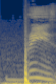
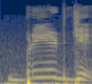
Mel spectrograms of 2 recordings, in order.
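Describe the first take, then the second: First: No d sound is heard before the end. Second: A clear d sound is heard before the end. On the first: The speaker calls it right. "यहाँ पे ब्रिज पढ़ना है" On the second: The speaker calls it wrong. "ब्रिड्ज नहीं पढ़ना है आपको"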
